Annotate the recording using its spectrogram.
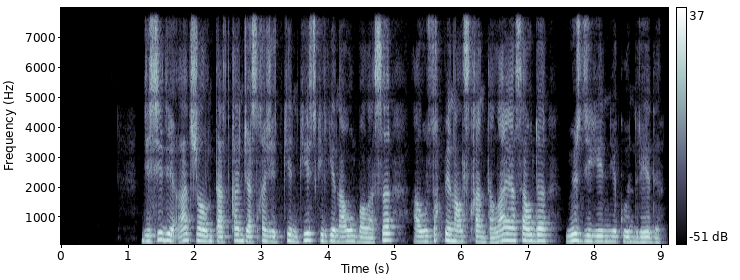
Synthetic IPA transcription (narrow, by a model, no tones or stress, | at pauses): d̪e̞se̞d̪e̞ʔɑt̪ʒ̥ɑlˠənt̪ʰɑɾt̪̚qɑnʒɑsqɑʒe̞t̪kʲe̞ŋkʲʰe̞zkʲʰe̞lɡʲe̞nɑwəlˠbɑlˠɑsə | ɑwəzd̪əq̚pe̞nɑlˠəsqɑnt̪ʰɑlˠɑjɑsɑwd̪ə | wɵzd̪e̞ɡʲe̞nɪne̞kʲʰɵnd̪ɪɾe̞d̪ɪ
